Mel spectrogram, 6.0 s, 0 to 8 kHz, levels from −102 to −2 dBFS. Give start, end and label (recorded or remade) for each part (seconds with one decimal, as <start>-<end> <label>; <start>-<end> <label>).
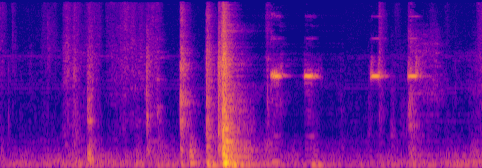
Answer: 0.0-2.8 recorded; 2.8-4.3 remade; 4.3-6.0 recorded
